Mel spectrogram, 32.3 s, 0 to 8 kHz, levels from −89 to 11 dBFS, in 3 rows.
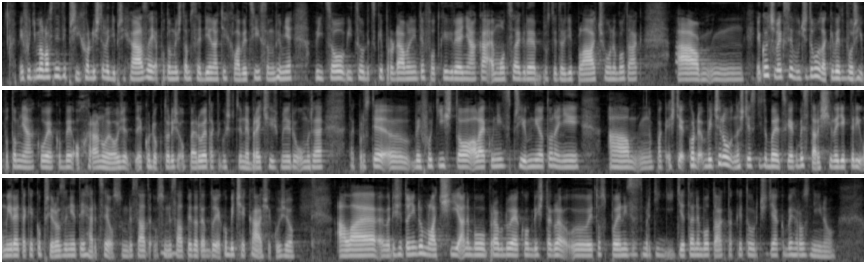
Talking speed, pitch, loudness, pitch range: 235 wpm, 180 Hz, -20 LUFS, 170-190 Hz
